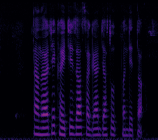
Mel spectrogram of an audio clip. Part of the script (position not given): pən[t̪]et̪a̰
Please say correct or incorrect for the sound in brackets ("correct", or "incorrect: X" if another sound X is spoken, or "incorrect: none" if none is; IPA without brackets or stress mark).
incorrect: d̪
